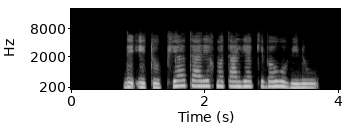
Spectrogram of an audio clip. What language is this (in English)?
Pashto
